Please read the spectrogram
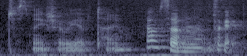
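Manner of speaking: barely voiced, very soft whisper; whispered aside. Real, not acted. Host checking the time mid-recording, whispered aside. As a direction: whisper it off to the side.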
